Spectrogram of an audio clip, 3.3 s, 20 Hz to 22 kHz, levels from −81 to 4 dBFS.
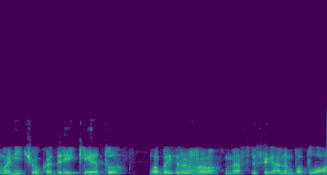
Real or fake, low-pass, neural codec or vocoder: fake; 7.2 kHz; codec, 16 kHz, 4.8 kbps, FACodec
